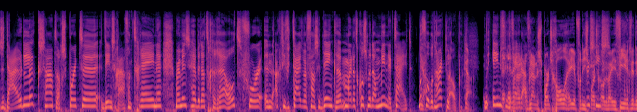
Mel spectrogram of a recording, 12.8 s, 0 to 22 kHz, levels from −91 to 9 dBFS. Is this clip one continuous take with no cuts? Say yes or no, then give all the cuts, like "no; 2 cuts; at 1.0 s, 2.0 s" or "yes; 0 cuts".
yes; 0 cuts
